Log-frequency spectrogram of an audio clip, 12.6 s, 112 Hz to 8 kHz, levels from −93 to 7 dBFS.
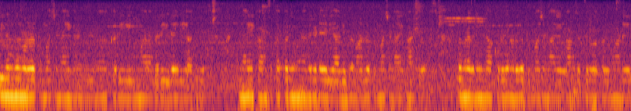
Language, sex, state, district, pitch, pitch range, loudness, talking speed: Kannada, female, Karnataka, Belgaum, 185 Hz, 180-190 Hz, -20 LUFS, 140 wpm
